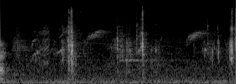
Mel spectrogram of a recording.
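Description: Metal log-turning tool with a spring-loaded toothed jaw and hook clicking as it grips and rolls a small log over, with two sharp clicks a little under a second apart.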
